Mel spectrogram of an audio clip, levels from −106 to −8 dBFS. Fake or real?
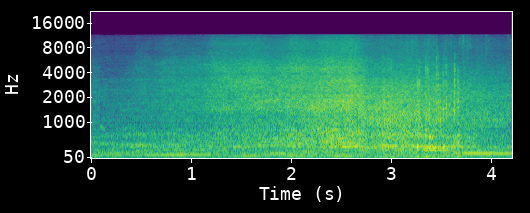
fake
